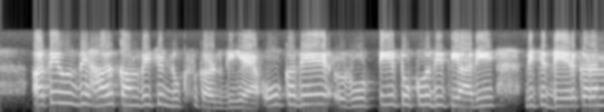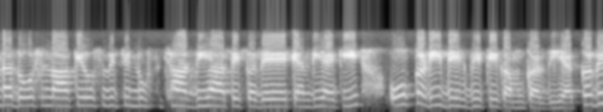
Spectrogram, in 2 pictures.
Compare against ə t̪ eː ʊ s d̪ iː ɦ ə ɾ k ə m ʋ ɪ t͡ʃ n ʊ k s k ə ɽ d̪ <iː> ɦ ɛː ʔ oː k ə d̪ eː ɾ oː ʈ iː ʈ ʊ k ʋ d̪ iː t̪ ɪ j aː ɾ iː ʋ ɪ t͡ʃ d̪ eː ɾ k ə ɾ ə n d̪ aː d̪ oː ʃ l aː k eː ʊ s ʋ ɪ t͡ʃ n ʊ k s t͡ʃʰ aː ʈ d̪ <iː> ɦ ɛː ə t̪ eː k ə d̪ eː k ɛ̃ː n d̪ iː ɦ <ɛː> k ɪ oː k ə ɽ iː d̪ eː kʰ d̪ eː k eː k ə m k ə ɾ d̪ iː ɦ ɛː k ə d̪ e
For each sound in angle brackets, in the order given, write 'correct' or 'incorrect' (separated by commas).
correct, correct, correct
